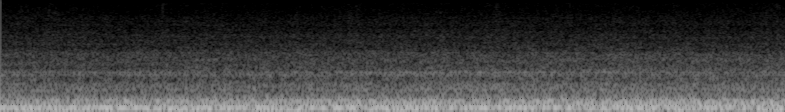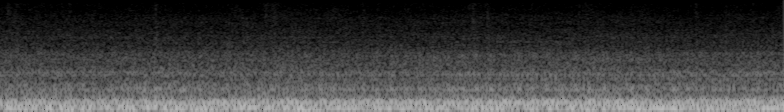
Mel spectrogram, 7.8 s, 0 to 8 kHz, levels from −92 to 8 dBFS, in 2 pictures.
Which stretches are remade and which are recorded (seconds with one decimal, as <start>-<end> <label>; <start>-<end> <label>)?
0.0-1.2 recorded; 1.2-5.1 remade; 5.1-7.8 recorded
